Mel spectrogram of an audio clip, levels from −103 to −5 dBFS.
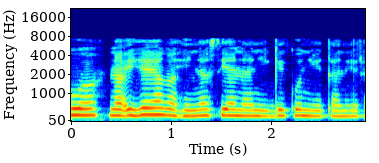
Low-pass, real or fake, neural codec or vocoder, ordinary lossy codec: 7.2 kHz; fake; codec, 16 kHz, 8 kbps, FunCodec, trained on Chinese and English, 25 frames a second; none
